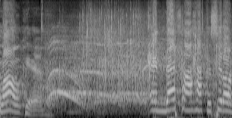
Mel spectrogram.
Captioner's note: audience cheering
